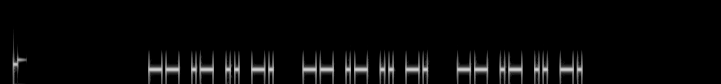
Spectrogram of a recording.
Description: Morse code, heard as a keyed tone, about 28 wpm, 700 Hz. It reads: MAIN MAIN MAIN
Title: Top 500 Words Repeated 28wpm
